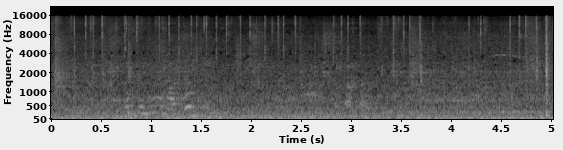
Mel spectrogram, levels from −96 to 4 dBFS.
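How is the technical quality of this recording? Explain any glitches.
The recording has plainly audible coding damage from start to finish. Throughout, the likely cause is low-delay AAC compression of the AAC-ELD kind, at a rate that fits about 32 kbps. Its short frames resolve fine frequency detail poorly, so the sound turns rough and grainy, and nothing remains above 15.6 kHz.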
